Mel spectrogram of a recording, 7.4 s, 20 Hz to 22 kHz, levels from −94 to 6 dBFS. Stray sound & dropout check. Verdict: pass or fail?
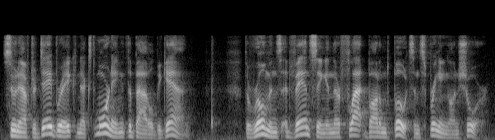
fail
